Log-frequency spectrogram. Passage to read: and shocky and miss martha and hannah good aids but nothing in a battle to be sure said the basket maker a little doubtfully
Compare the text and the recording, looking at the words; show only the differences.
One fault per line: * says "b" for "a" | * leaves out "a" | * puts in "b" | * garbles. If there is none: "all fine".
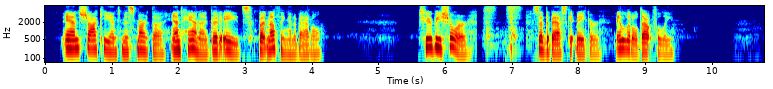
all fine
